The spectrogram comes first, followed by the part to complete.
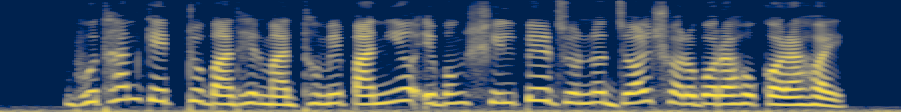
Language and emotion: Bengali, neutral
